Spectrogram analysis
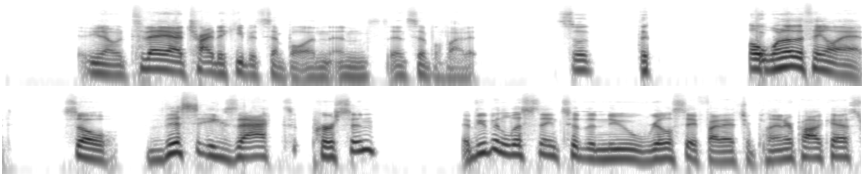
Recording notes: This was a live class recorded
